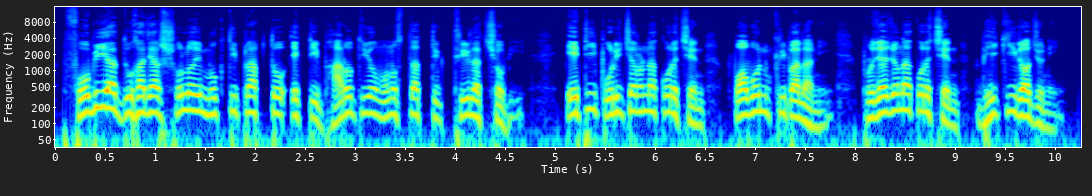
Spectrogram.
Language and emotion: Bengali, neutral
